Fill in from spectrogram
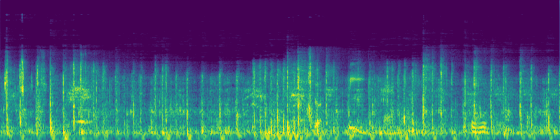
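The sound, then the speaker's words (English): Horses' hooves clip-clop in a steady, continuous rhythm, moderately loud, mixed with a busy layer of background sound and some indistinct voices. “Well, let's ride down and say hello anyway.”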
